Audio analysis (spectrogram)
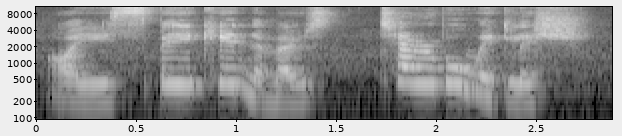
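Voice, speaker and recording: Storybook role: a woman doing a bumbling, very old gentle giant, high and loud, tangling every sentence. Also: very animated, moderate pace. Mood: lively. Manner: bumbling, mangled grammar and made-up words. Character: kindly very old male giant who jumbles his words.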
